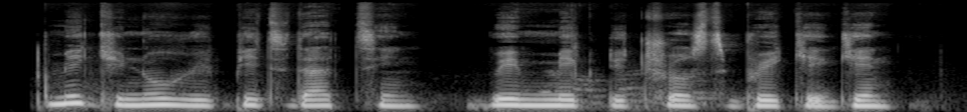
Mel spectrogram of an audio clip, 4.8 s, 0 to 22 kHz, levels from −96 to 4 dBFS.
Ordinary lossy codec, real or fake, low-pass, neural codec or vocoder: none; real; 19.8 kHz; none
